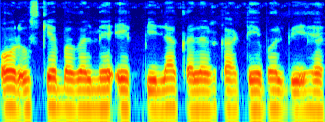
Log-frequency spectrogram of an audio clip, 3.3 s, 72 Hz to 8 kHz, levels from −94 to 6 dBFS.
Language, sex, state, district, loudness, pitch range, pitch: Hindi, male, Jharkhand, Ranchi, -16 LUFS, 120-130 Hz, 125 Hz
